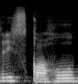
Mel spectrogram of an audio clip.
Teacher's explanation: z harfini beramiz rizqohu bo'lib s ga moyil bo'lib ketmasin rizqohu h dan keyin mana kichkina vavcha kelyapti ya'ni madd rizqohu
